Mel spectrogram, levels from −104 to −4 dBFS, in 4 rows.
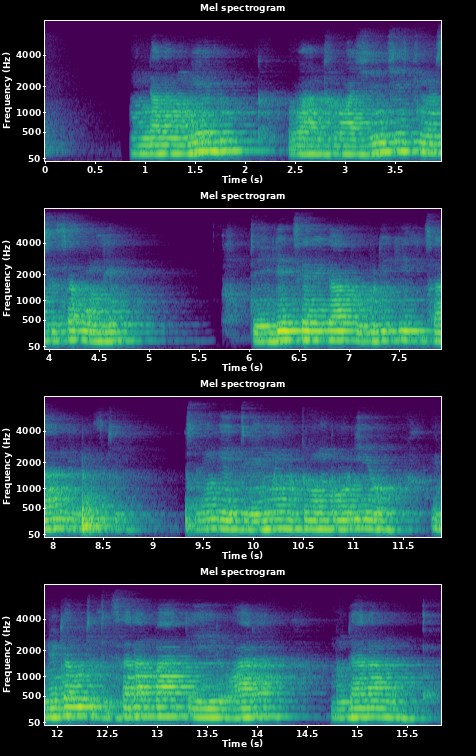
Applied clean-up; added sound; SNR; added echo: none; none; none; reverberation time 1.0 s.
